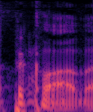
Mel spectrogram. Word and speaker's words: balaclava: Balaclava, I keep thinking I'm saying it wrong. It's Balaclava, I think. It sounds like baklava. That's why.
